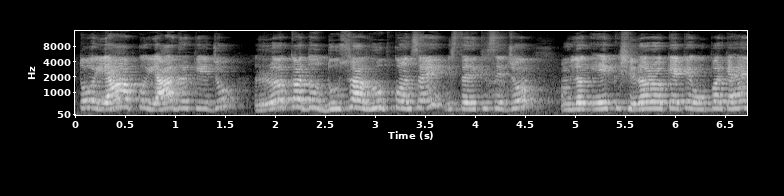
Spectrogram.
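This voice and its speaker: A woman teacher explaining a writing lesson to children, repeating and stretching out example words slowly. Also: high voice, pushed and bright, echoey room. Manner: repetitive, drawn-out word demonstrations, addresses children often.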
